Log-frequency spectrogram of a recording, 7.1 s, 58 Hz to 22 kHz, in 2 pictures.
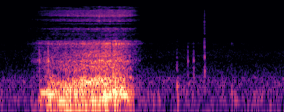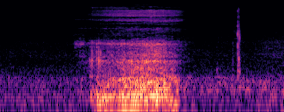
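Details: Snoring recorded September 26, 2019: two loud, rough snoring breaths about four seconds apart, roughly 15 breaths a minute, with quiet pauses between.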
